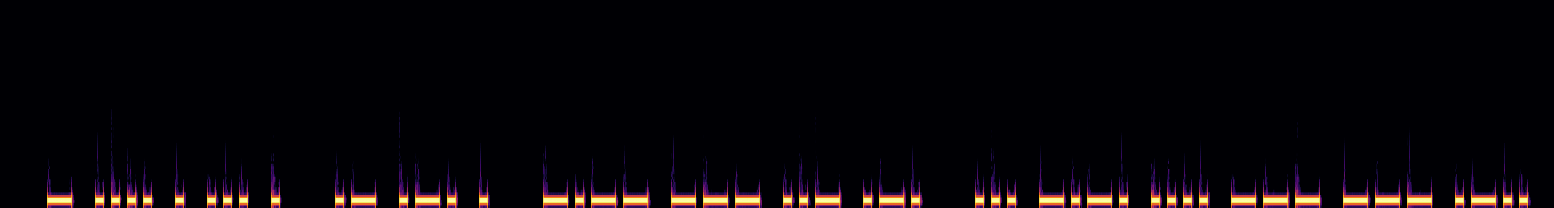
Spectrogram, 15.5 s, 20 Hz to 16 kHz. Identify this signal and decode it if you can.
Morse code, heard as a keyed tone, about 15 wpm, 700 Hz. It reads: THESE ARE YOUR SCHOOL
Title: Sentences from Top 1000 Words - Review Part 1 - 15wpm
